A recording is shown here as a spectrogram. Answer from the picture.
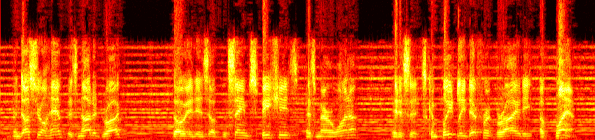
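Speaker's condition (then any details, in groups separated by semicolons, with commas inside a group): No condition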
